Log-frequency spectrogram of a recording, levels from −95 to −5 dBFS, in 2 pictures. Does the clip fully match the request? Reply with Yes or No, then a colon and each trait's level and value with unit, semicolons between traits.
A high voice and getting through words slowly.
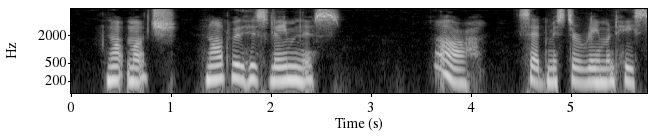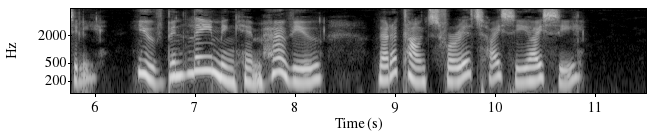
Yes: high, 210 Hz; slow, 130 wpm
